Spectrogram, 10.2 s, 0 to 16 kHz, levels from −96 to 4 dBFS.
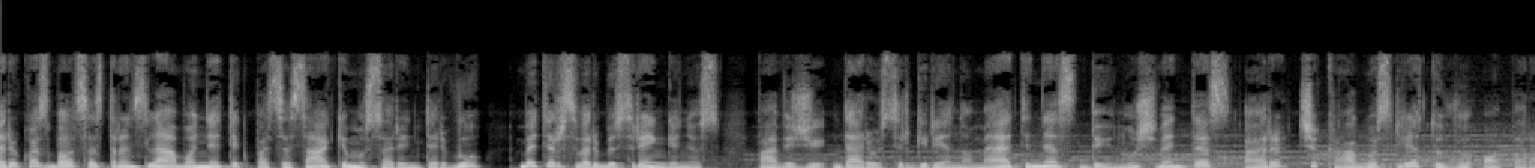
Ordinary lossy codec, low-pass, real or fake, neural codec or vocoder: MP3, 64 kbps; 10.8 kHz; real; none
